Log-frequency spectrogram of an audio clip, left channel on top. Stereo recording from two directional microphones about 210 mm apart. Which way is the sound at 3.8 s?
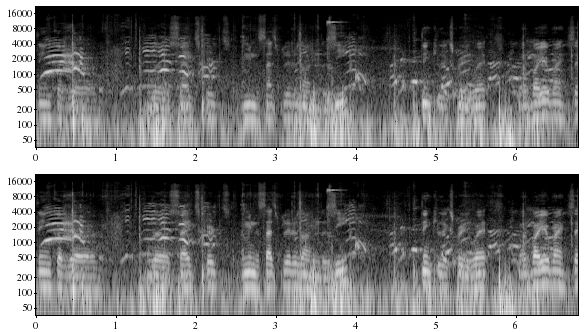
30° right (ahead or behind).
